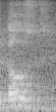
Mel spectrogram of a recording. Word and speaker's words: ghost: There is no घ sound at all in English.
